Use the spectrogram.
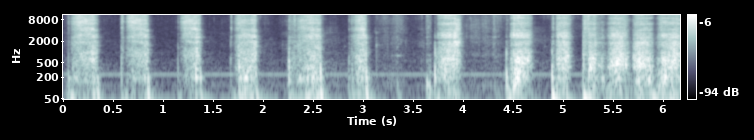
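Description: Sandpaper is rubbed along the edge and face of a solid, light-wood, grooved carved pine tray held in a gloved hand. About fifteen bright, raspy sanding strokes come in an uneven back-and-forth rhythm, with short quiet gaps between them.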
